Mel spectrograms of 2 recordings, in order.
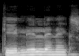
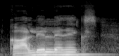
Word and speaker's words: Kali Linux: debian destroy of linux you may pronounce it as kaylee linux or kali linux or anything you wish from today onwards i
